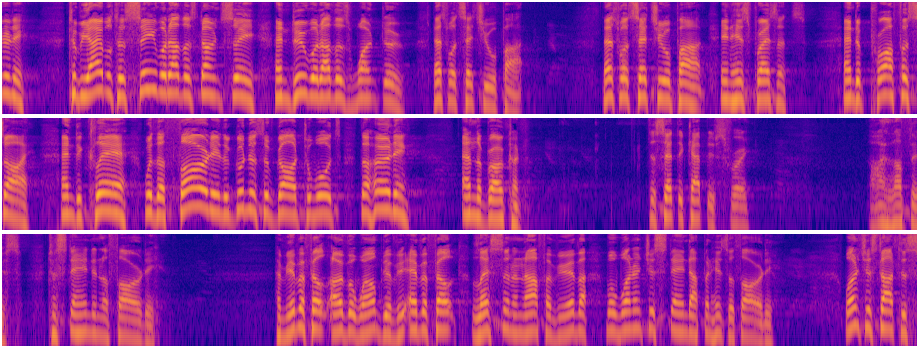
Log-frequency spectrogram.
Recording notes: A message recorded at the Anointing Service at Vision Sunday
